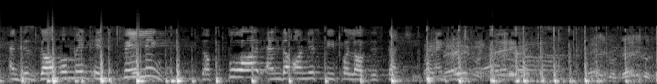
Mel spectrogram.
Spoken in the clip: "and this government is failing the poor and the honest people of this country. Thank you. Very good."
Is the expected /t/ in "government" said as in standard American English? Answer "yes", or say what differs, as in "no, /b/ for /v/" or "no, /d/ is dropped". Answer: yes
